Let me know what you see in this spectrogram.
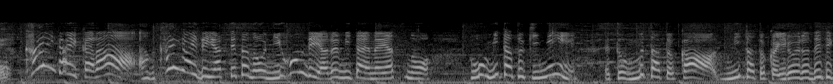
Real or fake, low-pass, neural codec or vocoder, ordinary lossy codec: real; 7.2 kHz; none; none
